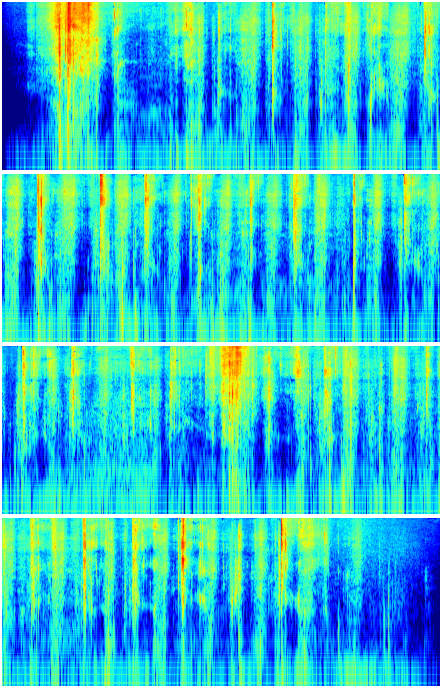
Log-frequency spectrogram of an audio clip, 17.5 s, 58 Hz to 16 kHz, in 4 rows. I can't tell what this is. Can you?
Eating An Apple 02
Me eating an apple
RODE NT-2A
Apple, Bite, Biting, Chew, Chewing, Condenser, Crunch, Eat, Eating, Foley, Food, Fruit, Lunch, Mouth, Munch, NT-2A, Rode, Teeth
